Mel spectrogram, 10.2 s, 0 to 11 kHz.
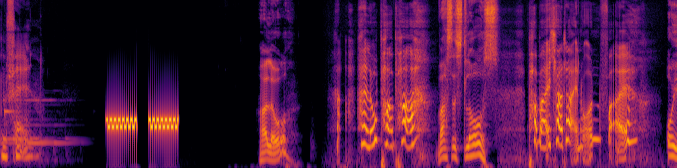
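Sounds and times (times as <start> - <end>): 
speech: 0.0 - 0.7, 3.9 - 4.4, 5.0 - 10.1
electronic telephone tones at the start of a phone call: 1.6 - 2.7.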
